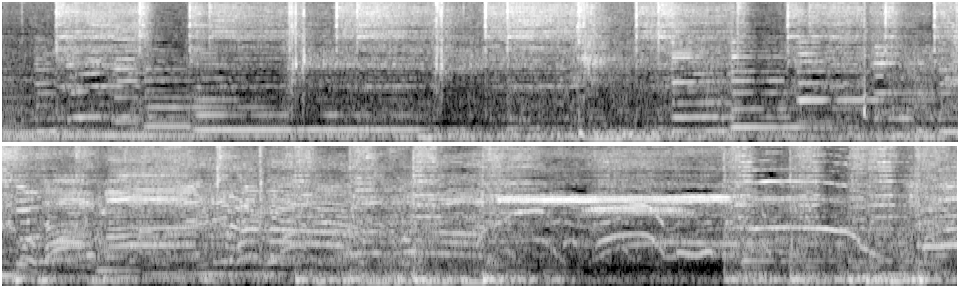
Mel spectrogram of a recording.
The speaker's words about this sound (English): I order all of you to applaud Fräulein Bonnie Bowles.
